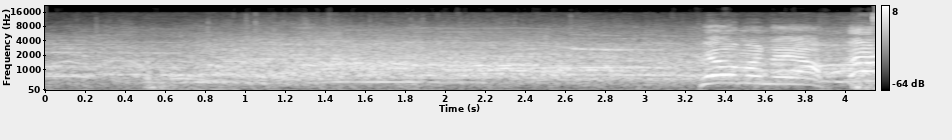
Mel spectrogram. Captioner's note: crowd cheering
